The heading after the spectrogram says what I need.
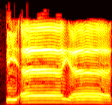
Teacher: باء مكسوره همزه مفتوحه ثم الف ماديه، طب مد بمقدار حركتين، ياء مفتوحه ثم الف ماديه تمد بمقدار حركتين، تاء مكسوره نون مفتوحه ثم الف ماديه تمد بمقدار حركتين · Term: 3 مدود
